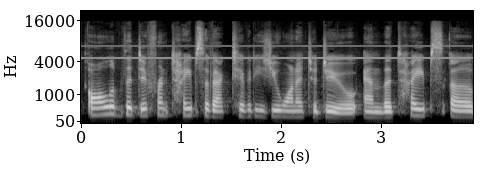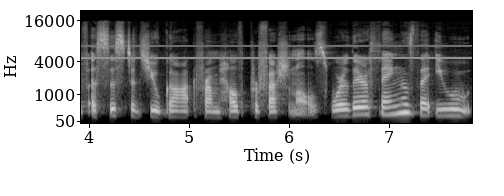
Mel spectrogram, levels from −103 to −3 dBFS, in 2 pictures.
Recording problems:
thin; somewhat; fading below 300 Hz
high-pitched whine; noticeable; throughout; 4.5 kHz, 10 dB below the speech

